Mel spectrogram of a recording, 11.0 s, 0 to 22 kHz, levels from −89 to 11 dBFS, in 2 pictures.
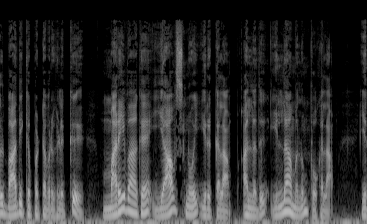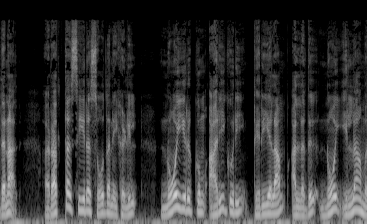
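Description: No technical faults are audible.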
